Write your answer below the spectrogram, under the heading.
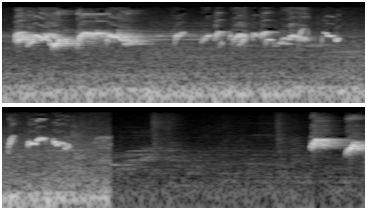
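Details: Red-whiskered bulbul in heated competitive song: fast chains of sweet whistled and chirped notes for several seconds, a sudden quiet stretch, then the warbling resumes briefly.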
